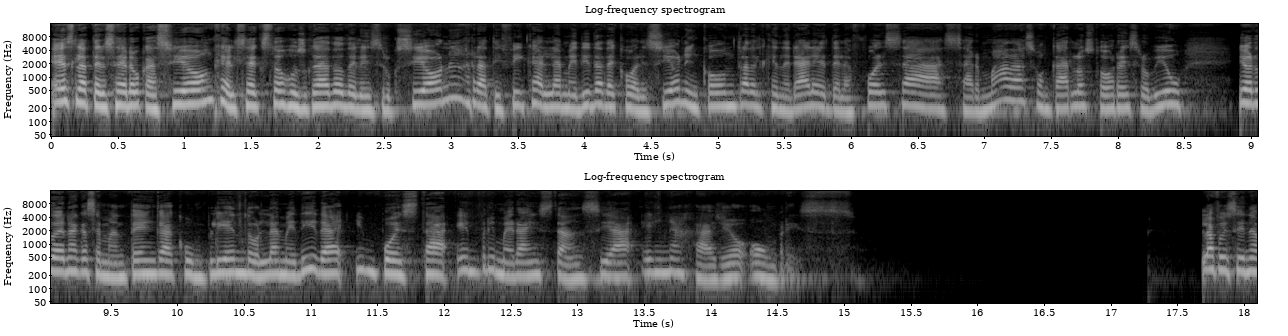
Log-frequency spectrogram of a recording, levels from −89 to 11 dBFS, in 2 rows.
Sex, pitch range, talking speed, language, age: female, 190-225 Hz, 150 wpm, Spanish, 40-59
